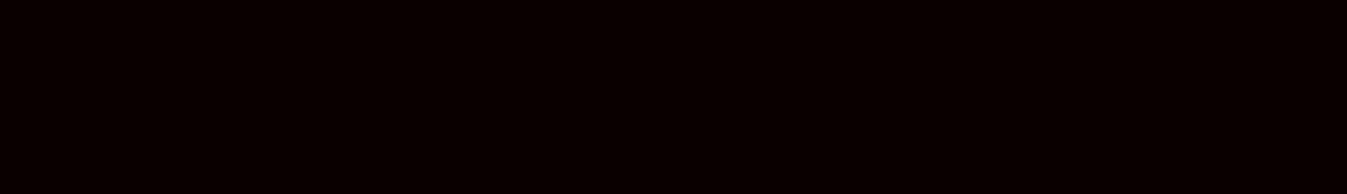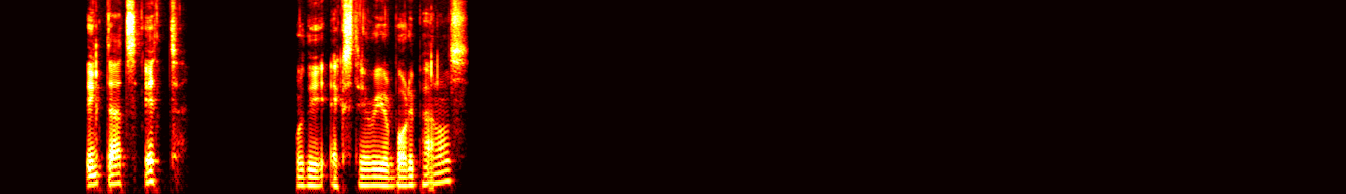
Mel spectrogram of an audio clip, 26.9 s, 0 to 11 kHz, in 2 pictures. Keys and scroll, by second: 3.2 q, 8.8 alt+shift+d, 9.4 ctrl+s, 12.6 ctrl+s.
